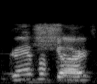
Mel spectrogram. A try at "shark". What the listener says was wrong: It sounds like you're saying shart, not shark.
